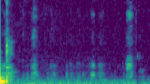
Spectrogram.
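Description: A thick black pen writing on paper, faint.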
